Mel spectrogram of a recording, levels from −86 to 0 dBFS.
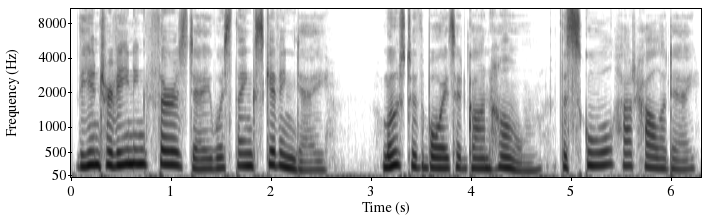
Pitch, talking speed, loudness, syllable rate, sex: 215 Hz, 160 wpm, -15 LUFS, 4.5 syllables/s, female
